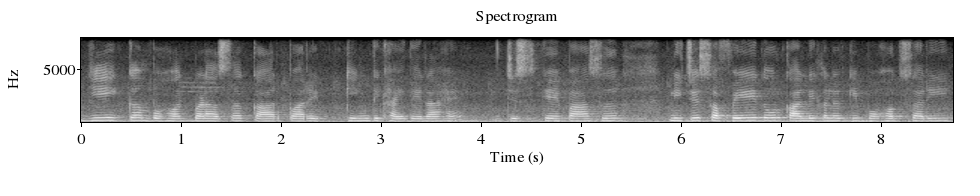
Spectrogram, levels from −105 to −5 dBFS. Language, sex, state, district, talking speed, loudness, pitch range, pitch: Hindi, female, Uttar Pradesh, Varanasi, 160 wpm, -20 LUFS, 215-235 Hz, 225 Hz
